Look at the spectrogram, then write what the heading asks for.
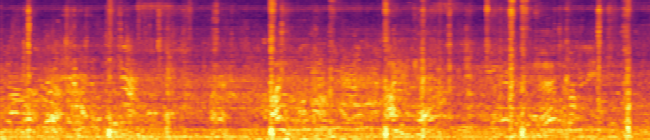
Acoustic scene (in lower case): park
